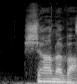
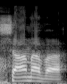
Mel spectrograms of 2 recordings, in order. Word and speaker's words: Chanavat: It says, "But the N comes first, not the V." Chanavat. – Chanavat.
